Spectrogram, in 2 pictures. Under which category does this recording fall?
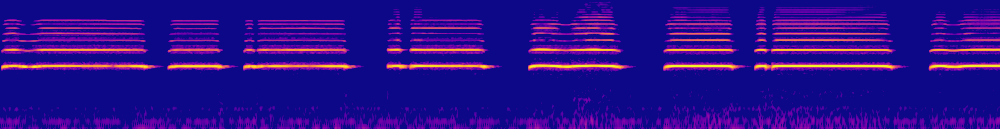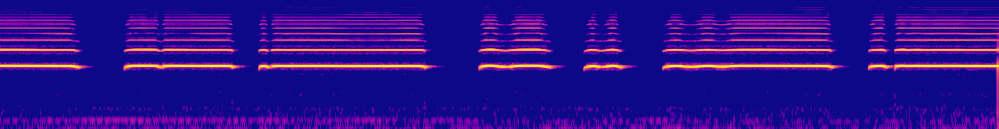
Music > Solo instrument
